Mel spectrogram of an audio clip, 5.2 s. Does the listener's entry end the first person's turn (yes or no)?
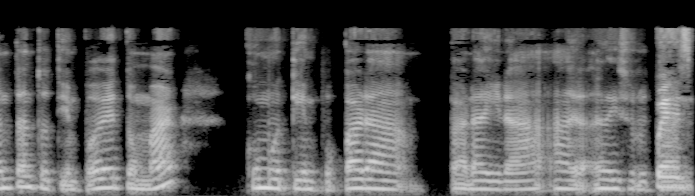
yes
